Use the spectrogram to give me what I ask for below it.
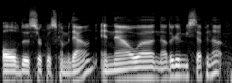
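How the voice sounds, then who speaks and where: Fast-talking male game caster. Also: medium pitch, expressive. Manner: casual, explains step by step with fillers and restarts. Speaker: stream co-host and caster. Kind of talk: live game commentary.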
